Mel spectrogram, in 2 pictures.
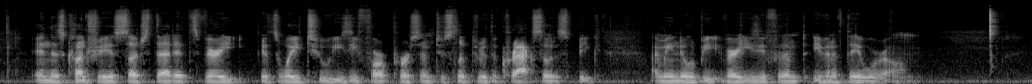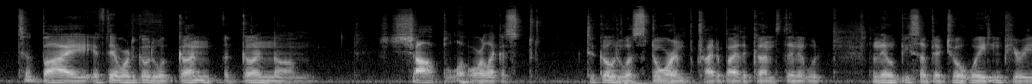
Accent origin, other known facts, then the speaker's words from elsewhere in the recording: Oakland, California, United States; I'm from Oakland, a city that's long had a reputation as being a very dangerous city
